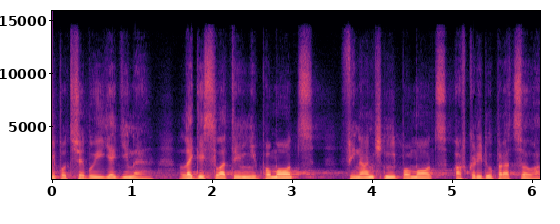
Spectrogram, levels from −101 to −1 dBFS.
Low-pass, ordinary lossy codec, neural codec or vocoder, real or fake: 14.4 kHz; AAC, 96 kbps; autoencoder, 48 kHz, 32 numbers a frame, DAC-VAE, trained on Japanese speech; fake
